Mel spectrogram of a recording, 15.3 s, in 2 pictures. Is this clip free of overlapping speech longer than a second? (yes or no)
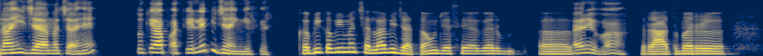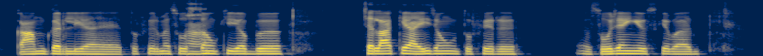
yes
